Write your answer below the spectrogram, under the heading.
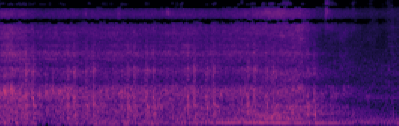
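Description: Airport train (KA Bandara) passing close by at a level crossing: the running noise of its wheels on the rails with a low steady drone underneath, starting suddenly and easing off from about four seconds in.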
